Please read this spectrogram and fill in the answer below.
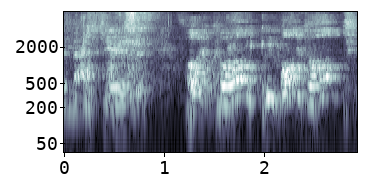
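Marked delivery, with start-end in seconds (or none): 1.2-2.9 laughing, much higher, a hammed-up Boston owl hoot; mock Boston hoot. Host joking to viewers that owls hoot in a Boston accent. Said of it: "they don't sound like they're from Boston".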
